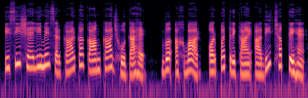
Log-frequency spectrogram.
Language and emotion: Hindi, neutral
